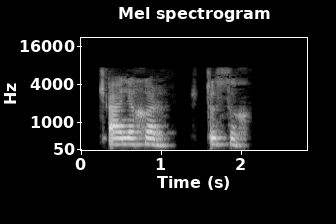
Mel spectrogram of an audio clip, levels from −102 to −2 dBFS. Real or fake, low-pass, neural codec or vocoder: real; 7.2 kHz; none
